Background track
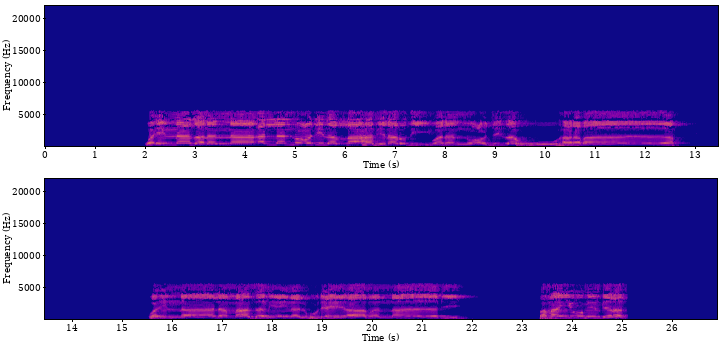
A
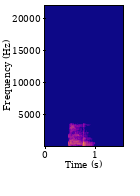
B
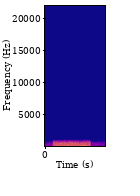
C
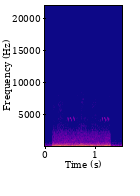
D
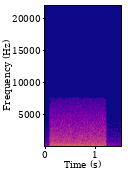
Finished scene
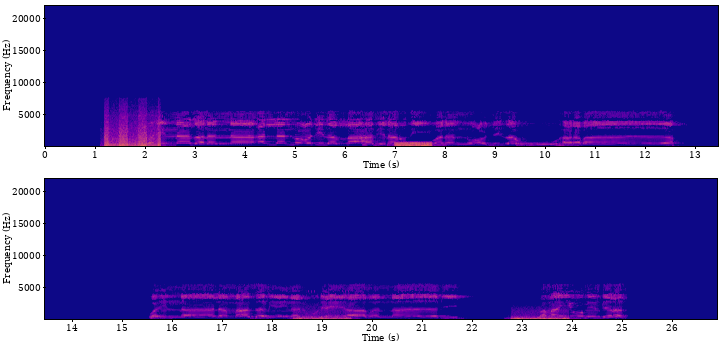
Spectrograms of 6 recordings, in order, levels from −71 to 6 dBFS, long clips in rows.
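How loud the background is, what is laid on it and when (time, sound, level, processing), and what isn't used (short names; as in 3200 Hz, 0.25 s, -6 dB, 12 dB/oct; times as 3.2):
background track -9 dB
1.09 add D -1.5 dB + chopper 2.6 Hz, depth 60%, duty 45%
6.83 add B -2 dB + steep low-pass 600 Hz 48 dB/oct
18.27 add C -5 dB, fades 0.10 s + HPF 87 Hz
22.63 add C -5 dB + LPF 2000 Hz 24 dB/oct
not used: A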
